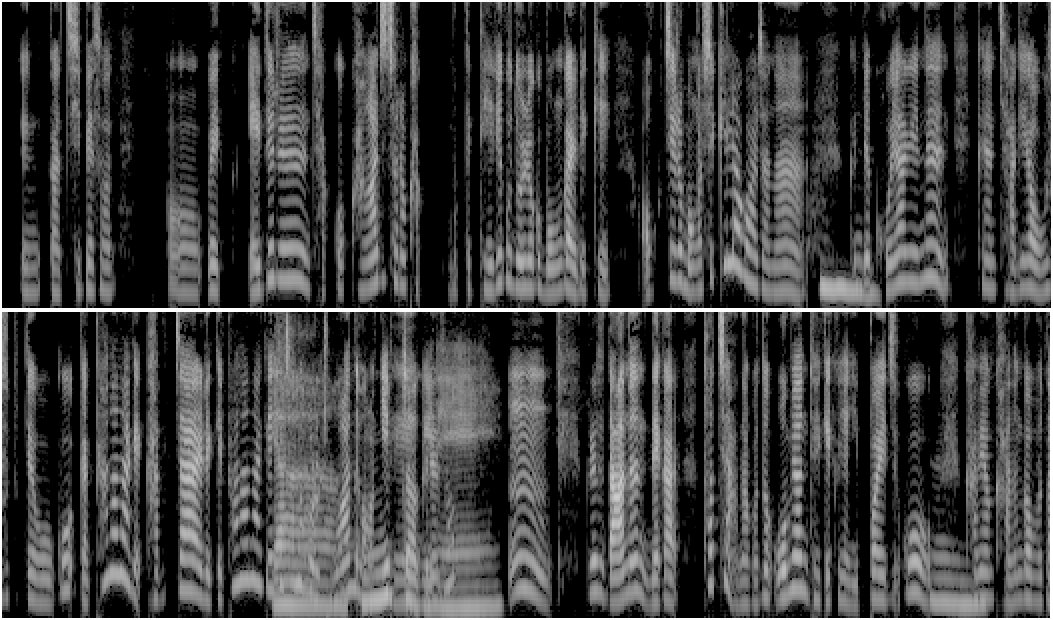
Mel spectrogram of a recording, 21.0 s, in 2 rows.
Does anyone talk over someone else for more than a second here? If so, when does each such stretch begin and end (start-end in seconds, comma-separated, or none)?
13.2-15.0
